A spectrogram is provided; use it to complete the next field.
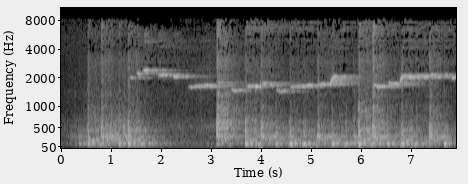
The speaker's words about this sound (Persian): اولین گردهمایی نوازندگان سوت در ژاپن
